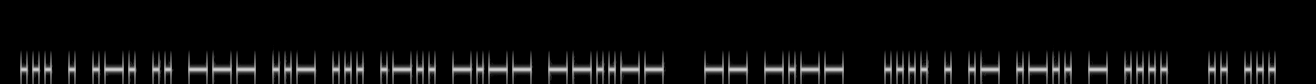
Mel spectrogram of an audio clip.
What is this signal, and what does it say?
Morse code, heard as a keyed tone, about 20 wpm, 700 Hz. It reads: SERIOUSLY, MY HEALTH IS
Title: Sentences from Top 1200 Words 20wpm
